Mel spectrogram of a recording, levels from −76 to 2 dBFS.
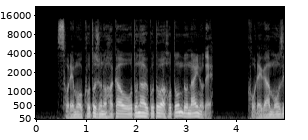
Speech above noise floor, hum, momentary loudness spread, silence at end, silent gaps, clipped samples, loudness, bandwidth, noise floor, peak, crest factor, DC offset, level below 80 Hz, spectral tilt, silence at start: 44 dB; none; 12 LU; 0 s; none; under 0.1%; -16 LUFS; 14 kHz; -60 dBFS; -2 dBFS; 14 dB; under 0.1%; -36 dBFS; -7 dB/octave; 0.45 s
